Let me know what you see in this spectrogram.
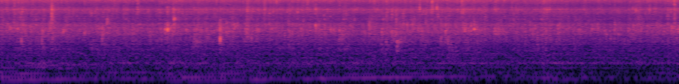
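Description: Chicken pieces in a thick, reduced masala sizzling gently in a pan on the stove, a steady low hiss with scattered small pops and crackles.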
